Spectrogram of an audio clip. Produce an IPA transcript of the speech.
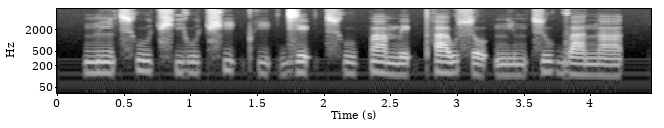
m ĩ˧ t͡sʰ u˦ t͡ɕʰ j u˧ t͡ɕʰ i˦ ʔ pʰ i˨ ʔ d͡z e˦ ʔ t͡sʰ u˧ p ã˥˧ m e˨ ʔ pʰ a˦ w s o˨ ʔ n̪ i˨˩ m t͡s u˦ ɡ w a˧ n̪ ã˨ t̚

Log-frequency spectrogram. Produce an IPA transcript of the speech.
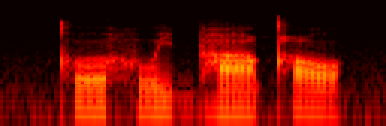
kʰ ʊ h u j bʱ a qʰ ɔ

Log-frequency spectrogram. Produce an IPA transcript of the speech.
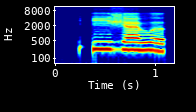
ʔ i ʒ æ β ə

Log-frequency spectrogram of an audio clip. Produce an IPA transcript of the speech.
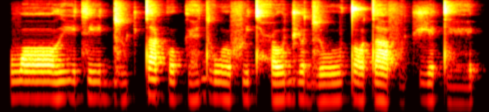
β ɔː ɣ iː t͡s iː d d͡z o̤ t͡ʃ t a k o k ɛ̤ d o̤ w ʊː f i t ħ o d͡ʒ ʊ d͡z uː t̪ ɔ t a f o̤ t͡ʃ ʒ ɪ t e̤

